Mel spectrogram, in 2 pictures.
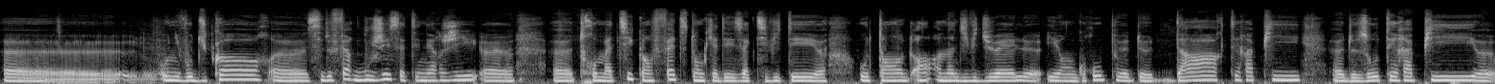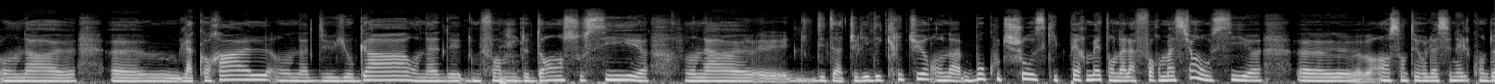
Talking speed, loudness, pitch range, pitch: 160 wpm, -16 LUFS, 160-195 Hz, 175 Hz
